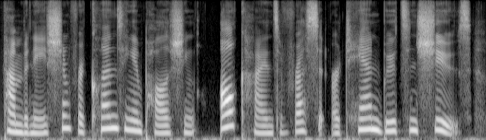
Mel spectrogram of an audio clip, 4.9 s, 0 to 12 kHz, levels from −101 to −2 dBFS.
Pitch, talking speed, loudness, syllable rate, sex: 220 Hz, 175 wpm, -18 LUFS, 4.8 syllables/s, female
